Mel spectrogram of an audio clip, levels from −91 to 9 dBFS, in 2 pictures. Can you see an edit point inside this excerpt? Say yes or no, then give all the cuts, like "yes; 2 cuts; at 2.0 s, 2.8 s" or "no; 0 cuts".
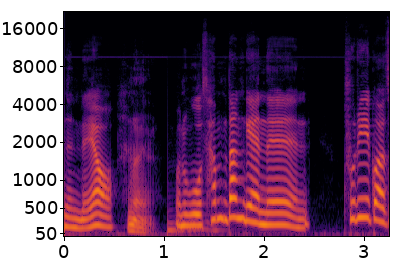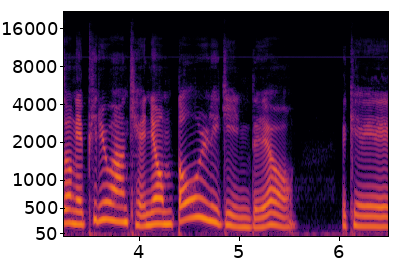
yes; 1 cut; at 0.9 s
